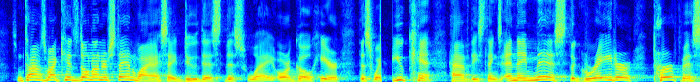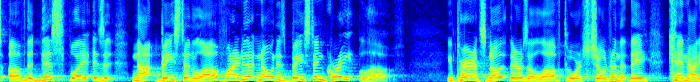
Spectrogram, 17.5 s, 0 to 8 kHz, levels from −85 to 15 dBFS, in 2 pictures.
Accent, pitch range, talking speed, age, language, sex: American, 155-220 Hz, 210 wpm, 30-49, English, male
